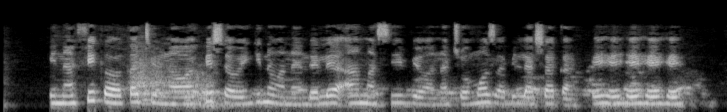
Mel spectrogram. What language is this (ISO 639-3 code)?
swa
